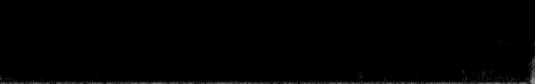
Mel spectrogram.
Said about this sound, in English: and some reverse writing.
